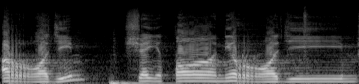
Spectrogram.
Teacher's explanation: Ar-rajim sedikit ada getaran, kenapa? Karena huruf ra-nya udah double di situ. Udah ada tasydidnya gitu.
